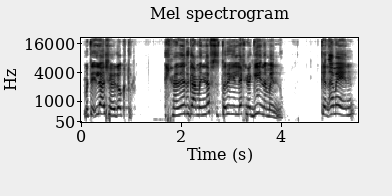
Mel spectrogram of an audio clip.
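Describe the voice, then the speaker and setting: A woman's voice: very high-pitched, racing, bright, forceful tone, pitched below the performer's own voice. A woman with an Egyptian accent voicing a brave, protective young boy in a spoken story. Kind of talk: voiced storytelling.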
